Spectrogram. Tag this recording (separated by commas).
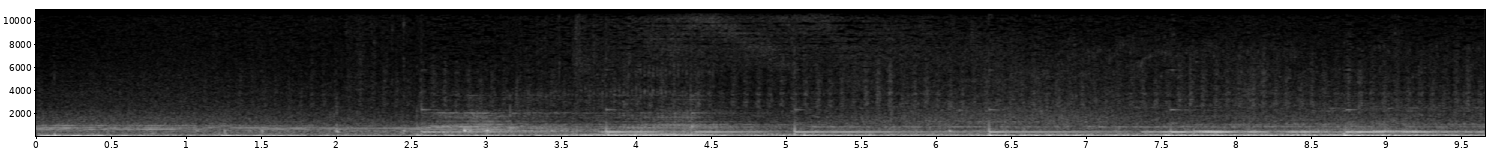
Music, Percussion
